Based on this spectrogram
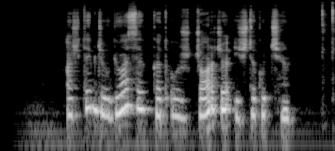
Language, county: Lithuanian, Kaunas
